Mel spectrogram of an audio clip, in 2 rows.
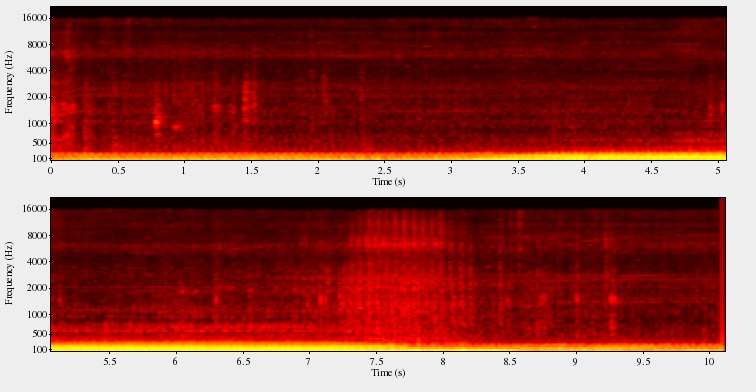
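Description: Turbocharged Toyota 1JZ inline-six in a 1936 Morris 8, heard from inside the cabin while driving. The engine runs low, then climbs in pitch about a third of the way in and holds. A brief hiss comes as it falls back off the throttle about three-quarters of the way through.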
